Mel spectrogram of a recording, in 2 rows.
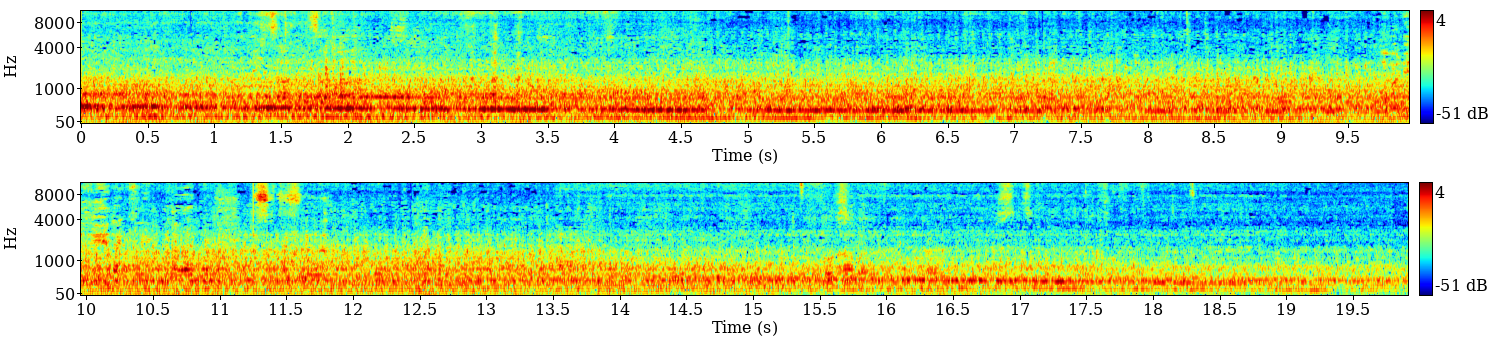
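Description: A very small airplane's engine drones loudly and steadily throughout a flight to Mannheim, Germany, at about 58 knots, a dense rumbling roar with a humming tone that slowly sinks in pitch.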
